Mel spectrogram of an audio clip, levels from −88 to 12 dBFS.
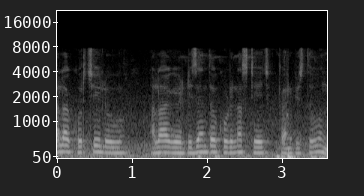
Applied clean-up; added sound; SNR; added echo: none; Bird vocalization, bird call, bird song; 5 dB; none.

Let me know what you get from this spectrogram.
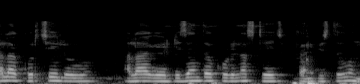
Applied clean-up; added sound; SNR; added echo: classical method log-MMSE.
